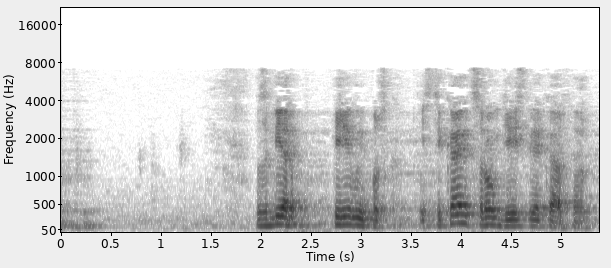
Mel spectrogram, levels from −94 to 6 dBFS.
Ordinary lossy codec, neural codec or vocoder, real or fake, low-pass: MP3, 32 kbps; none; real; 7.2 kHz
